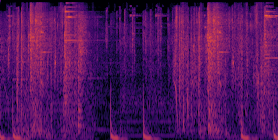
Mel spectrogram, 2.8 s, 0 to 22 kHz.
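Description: Striker 9 fired rapidly in single-fire mode in Warzone 3, a quick run of sharp, punchy shots in an uneven rhythm, close and loud with no talking.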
